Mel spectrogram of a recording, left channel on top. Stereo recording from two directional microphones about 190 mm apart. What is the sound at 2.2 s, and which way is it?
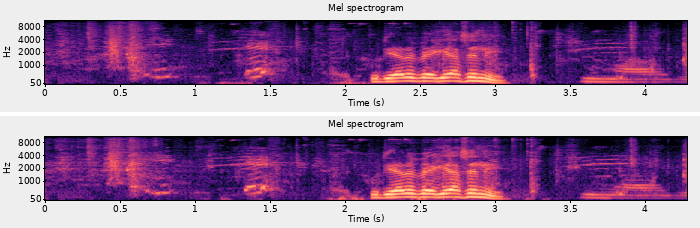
Speech, 20° left (ahead or behind).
